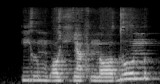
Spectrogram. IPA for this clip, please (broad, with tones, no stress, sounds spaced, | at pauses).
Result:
j ɯ˩ m b ɔ˩ ç ã˩ f n ɔ˩ d o˥ n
